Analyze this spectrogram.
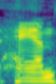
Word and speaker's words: Han: Williams just he has a Relentless commitment to pronouncing it hand solo and he he never stops and like you know especially in a new hope they go back and forth on like it's very clearly not Han for a while but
